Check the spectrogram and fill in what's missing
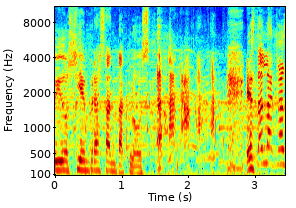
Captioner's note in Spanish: Risas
